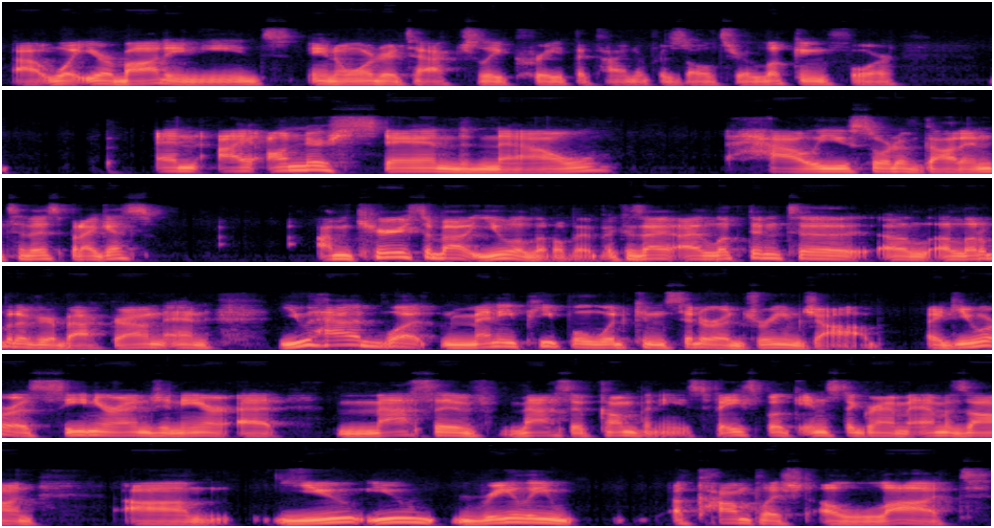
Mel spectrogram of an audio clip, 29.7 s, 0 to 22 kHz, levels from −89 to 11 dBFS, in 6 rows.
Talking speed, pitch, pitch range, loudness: 165 wpm, 100 Hz, 85-115 Hz, -19 LUFS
